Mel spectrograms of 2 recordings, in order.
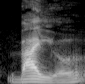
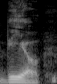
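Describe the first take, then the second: First: The name is said the local way. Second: The name is said the West African way. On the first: "the way we pronounce it here" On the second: "in Africa we'll call it Bio"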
